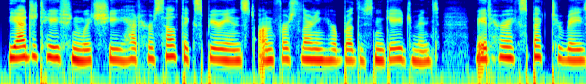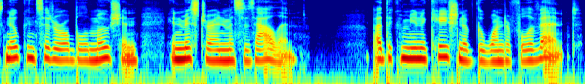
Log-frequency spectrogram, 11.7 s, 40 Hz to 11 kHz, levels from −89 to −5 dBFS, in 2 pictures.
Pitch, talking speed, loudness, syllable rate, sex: 210 Hz, 170 wpm, -21 LUFS, 6.1 syllables/s, female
